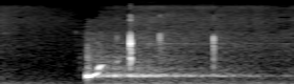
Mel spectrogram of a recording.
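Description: A single water drop falls with a clear plop at about half a second, followed by a ringing tone and a few faint bright ticks that fade out slowly over the next second.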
